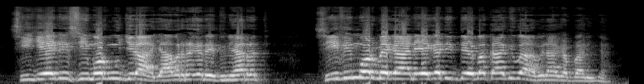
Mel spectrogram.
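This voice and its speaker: A man speaks very fast with an extremely high pitch and a bright, sharp tone. His pitch varies in an ordinary way against a quiet background. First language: Oromo (speaking Arabic). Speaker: Islamic preacher. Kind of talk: Quran commentary lesson. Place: office.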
